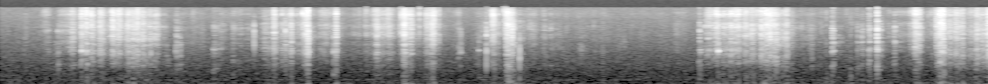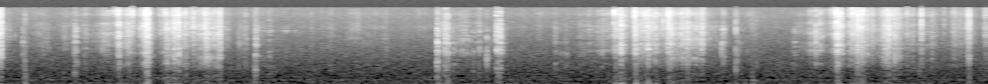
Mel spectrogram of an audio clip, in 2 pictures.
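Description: A palm-sized block of solid frozen white melamine foam magic eraser, held in the hand, is scraped and carved with a metal utility-knife blade, and the shavings pile up on the table. Quiet, bright, crisp scraping comes in short bursts of rasping strokes with brief pauses between them, with almost no low end.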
